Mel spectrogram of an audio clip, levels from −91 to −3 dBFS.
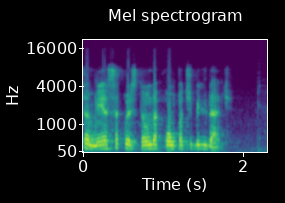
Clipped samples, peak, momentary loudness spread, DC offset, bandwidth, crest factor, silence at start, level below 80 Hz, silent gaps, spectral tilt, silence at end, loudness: under 0.1%; -2 dBFS; 6 LU; under 0.1%; 9 kHz; 14 dB; 0 s; -56 dBFS; none; -5.5 dB/octave; 0.5 s; -18 LUFS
